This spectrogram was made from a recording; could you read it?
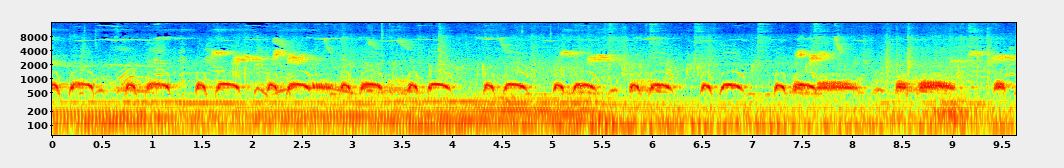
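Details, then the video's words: Decoy spotted dove, Thai type, in a cooing test on 1 November: a long, rolling series of short arched coos in pairs, a few fuller notes near the end, with light high chirping from other birds. "Mồi trần thái gù thử"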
